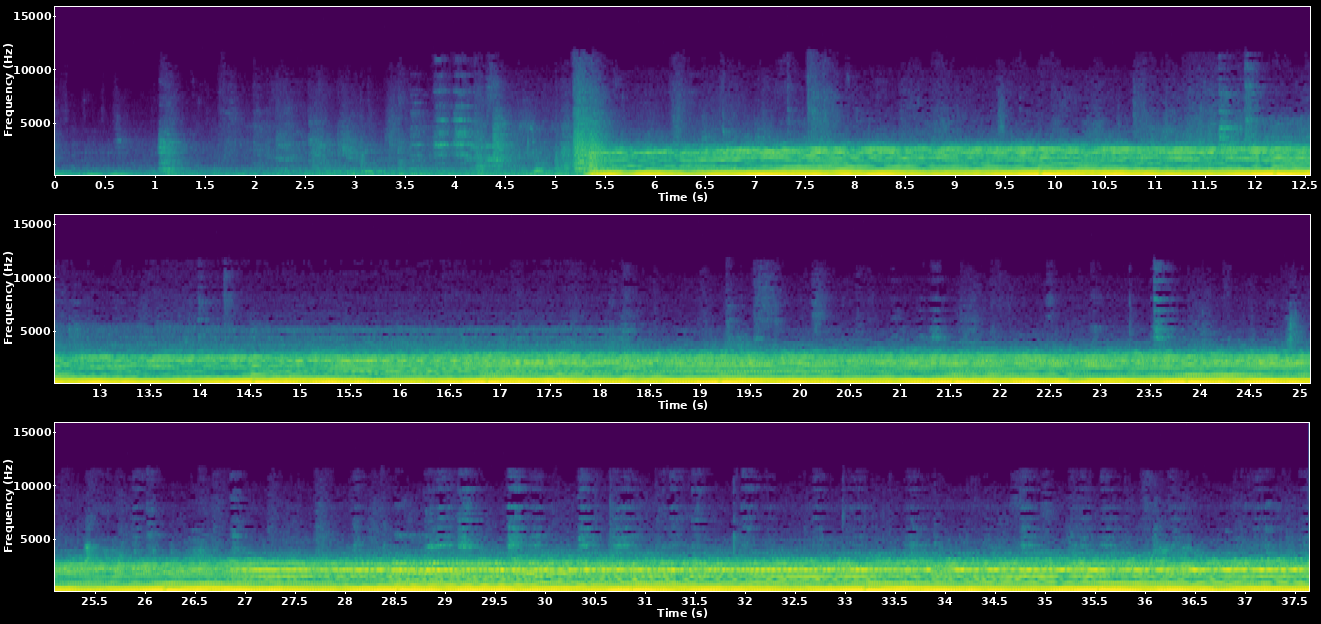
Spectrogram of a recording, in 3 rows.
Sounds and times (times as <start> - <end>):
String section: 5.2 - 37.6.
